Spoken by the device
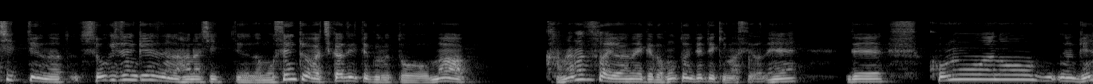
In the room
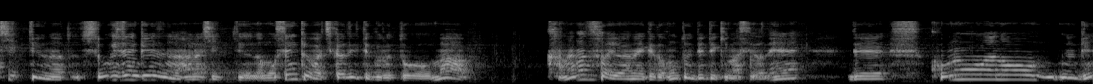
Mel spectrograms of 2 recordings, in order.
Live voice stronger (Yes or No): No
